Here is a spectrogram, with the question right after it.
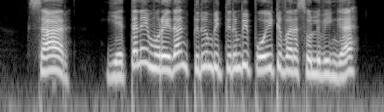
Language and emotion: Tamil, angry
